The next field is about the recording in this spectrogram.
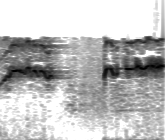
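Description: A young man whistles with two or three fingers in his mouth: a loud, shrill whistle blasts twice, each a sustained piercing tone with a slight waver, separated by a brief pause with faint background murmur.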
